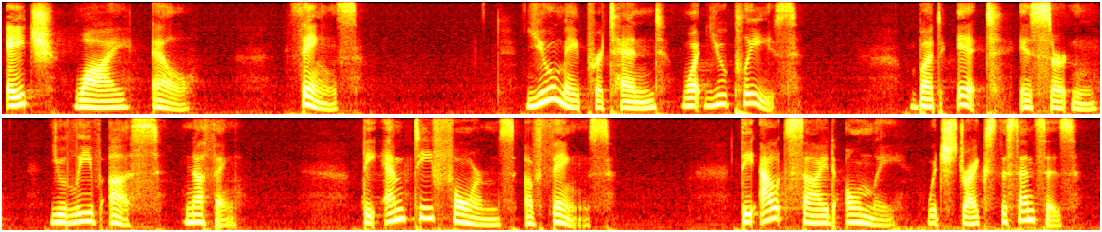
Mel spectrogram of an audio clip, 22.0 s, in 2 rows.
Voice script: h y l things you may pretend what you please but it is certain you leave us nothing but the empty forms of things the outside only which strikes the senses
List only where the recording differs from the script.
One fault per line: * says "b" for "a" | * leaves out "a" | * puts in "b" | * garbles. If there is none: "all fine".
* leaves out "but"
